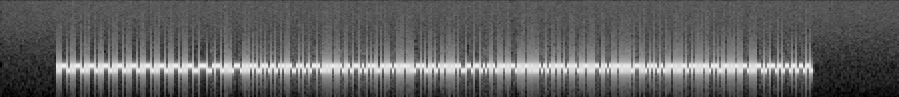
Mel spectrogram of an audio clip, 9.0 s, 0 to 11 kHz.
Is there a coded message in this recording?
Yes: NAVTEX (SITOR-B), 100 baud, 170 Hz shift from 0.5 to 8.1 s, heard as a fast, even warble, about 1000 Hz centre. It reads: ZCZC BL55 CONTAINER ADRIFT IN PSN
